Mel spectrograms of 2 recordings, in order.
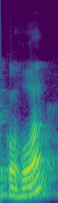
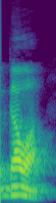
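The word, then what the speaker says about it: قهوة: বলা হয় কহতুন আচ্ছা এই যে কহ আমরা লিখেছি এটি হচ্ছে শুদ্ধ আরবি মডার্ন স্ট্যান্ডার্ড এরাবিকে এটাকে বলা হয় কহুওয়া আর আরবরা এটাকে যেই নামে বলে আরবরা বলে গাওয়া আপনারা দেখবেন আরবের সবচেয়ে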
